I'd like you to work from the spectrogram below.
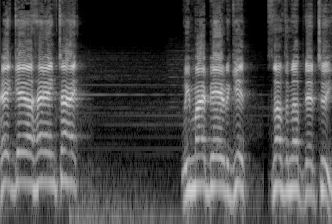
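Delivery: yelling out, shouting. Yelling up to Cowboy Gale in character: yelling up to someone. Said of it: "I'm gonna yell".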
